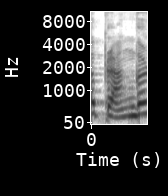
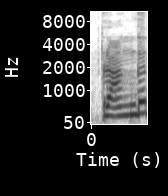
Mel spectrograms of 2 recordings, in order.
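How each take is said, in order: First: प्रांगण ending in retroflex ण; correct प्रांगण. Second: प्रांगण ending in plain dental n; wrong प्रांगण. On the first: Teacher gives the correct word, प्रांगण with retroflex n. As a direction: curl the tongue to end प्रांगण. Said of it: "होता है". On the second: Teacher shows the misspelling, प्रांगण with plain n. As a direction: say प्रांगण with a final न. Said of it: "नहीं होता". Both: Shown as a demonstration.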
